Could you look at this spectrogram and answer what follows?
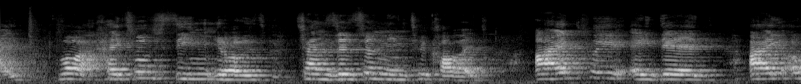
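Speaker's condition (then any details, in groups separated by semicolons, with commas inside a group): Cerebral palsy; phone speech misunderstood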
